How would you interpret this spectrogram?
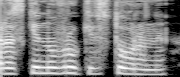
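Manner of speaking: plain reading voice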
